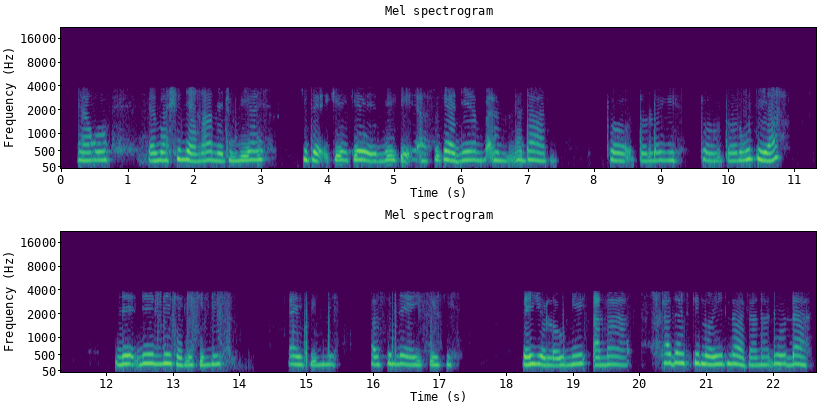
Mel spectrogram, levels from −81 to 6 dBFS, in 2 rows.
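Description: Throughout, the speech is squeezed into a narrow telephone band, about 150 Hz to 3.7 kHz. It sounds clearly rough and synthetic, typical of the iLBC codec at a rate that fits 30 ms frames.

From 17.81 to 17.90 s, lost iLBC frames leave a 90 ms gap. The decoder fills it with a held, buzzy repeat of the last pitch cycle, then recovers at once.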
